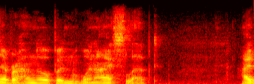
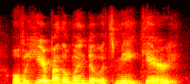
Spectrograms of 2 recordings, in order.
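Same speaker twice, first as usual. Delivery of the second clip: high, louder eager call; 8 semitones higher, 4 dB louder than usual. Acted. Bee begging his sister to notice him, eager. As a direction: wave her over with your voice.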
